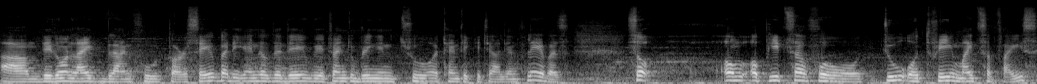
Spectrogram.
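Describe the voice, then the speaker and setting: Noticeable background noise accompanies speech at a moderate pace with a slight non-native accent. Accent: slight foreign accent from living abroad. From India, Darjeeling. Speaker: restaurant owner. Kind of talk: interview.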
